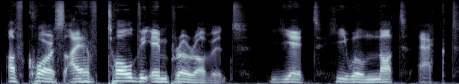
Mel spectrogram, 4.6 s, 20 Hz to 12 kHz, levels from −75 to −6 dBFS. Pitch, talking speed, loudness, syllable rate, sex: 105 Hz, 185 wpm, -20 LUFS, 4.1 syllables/s, male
